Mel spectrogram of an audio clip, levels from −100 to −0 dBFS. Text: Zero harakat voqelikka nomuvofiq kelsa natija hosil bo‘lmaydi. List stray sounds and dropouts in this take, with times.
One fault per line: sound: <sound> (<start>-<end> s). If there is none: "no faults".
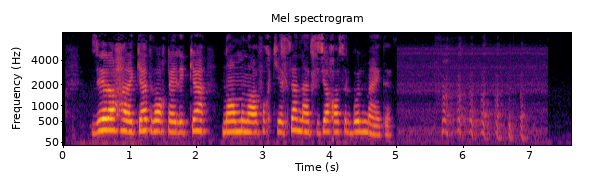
sound: laugh (5.6-7.1 s)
